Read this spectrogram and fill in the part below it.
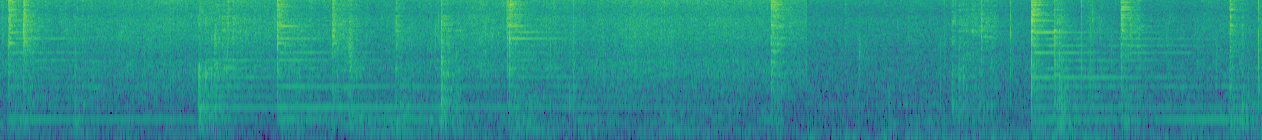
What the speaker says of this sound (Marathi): कांदा चांगला लाल गुलाबी रंगावर परतून घ्यायचा आहे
